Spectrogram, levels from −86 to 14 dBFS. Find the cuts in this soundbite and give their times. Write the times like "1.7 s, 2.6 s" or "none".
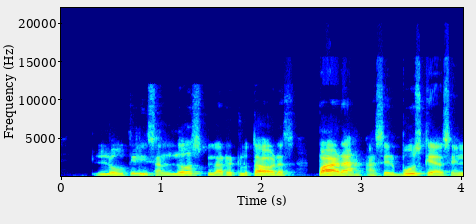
1.5 s, 2.5 s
